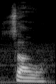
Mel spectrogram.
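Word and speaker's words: ciao: यानी बेग बेने बेने यानी अच्छा अब इसका उच्चारण होता है भाई ची जैसे चाओ चाओ यानी हेलो या बाय काजा काजा यानी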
